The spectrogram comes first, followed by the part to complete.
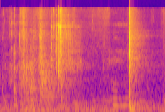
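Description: Handling noise over the first second, then a single sharp knock on a hard surface about one and a half seconds in, the loudest sound.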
